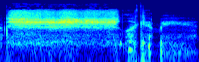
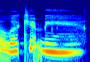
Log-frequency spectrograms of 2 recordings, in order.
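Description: First: Soft breathy whisper. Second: Said in the usual way. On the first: Acted. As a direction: drop to a bare whisper. Voiced command, then whispered.

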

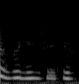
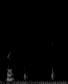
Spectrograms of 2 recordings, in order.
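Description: First: Said in the usual way. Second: Breathless whispered repeat; much softer, a spent whisper. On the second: Acted. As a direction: drop to an unvoiced whisper on "I'm fucking shaking".

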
